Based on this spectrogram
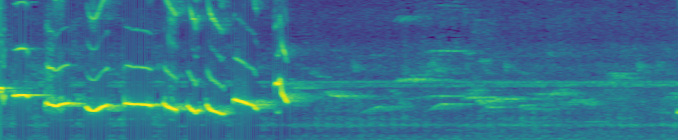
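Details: Oriental magpie-robin calling out to rivals: a two-second run of quick, repeated warbling whistles, then faint distant answering song and steady background hum.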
